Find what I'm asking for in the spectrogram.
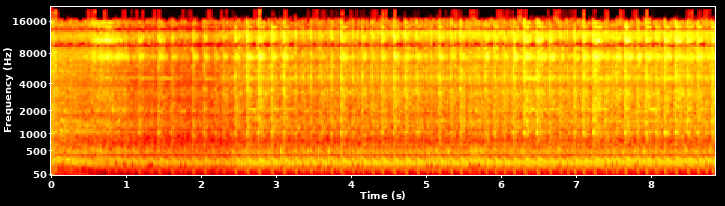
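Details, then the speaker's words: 032 AV chainsaw after throttle screw backed out and bent out to cure too-high idle; picks up and holds a crisp, even idle with a regular rapid beat, no hunting or surging; normal idle, running right. "There we go. There we go, that sounds good."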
